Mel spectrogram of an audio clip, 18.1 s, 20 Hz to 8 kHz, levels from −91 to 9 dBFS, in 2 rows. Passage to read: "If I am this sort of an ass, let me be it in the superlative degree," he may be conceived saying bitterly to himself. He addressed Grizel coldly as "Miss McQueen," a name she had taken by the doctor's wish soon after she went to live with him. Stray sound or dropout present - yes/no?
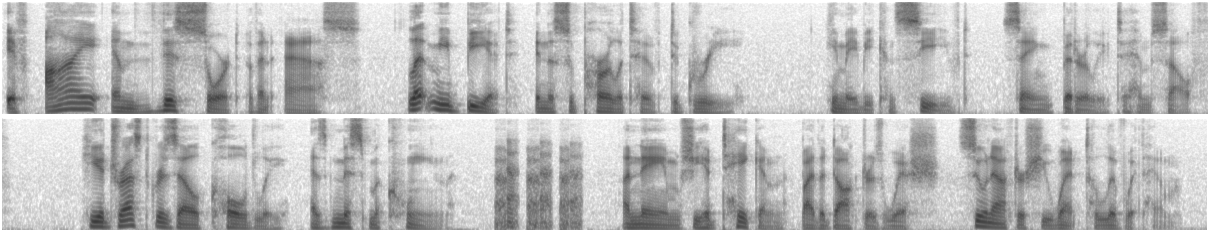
yes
